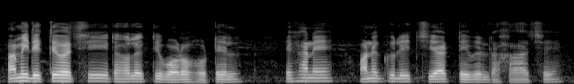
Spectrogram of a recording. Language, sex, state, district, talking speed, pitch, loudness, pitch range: Bengali, male, West Bengal, Alipurduar, 145 wpm, 135 Hz, -19 LUFS, 115-150 Hz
